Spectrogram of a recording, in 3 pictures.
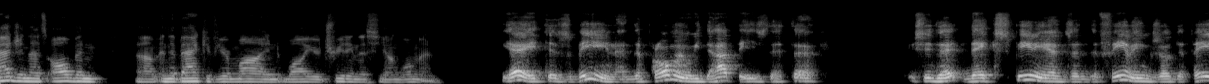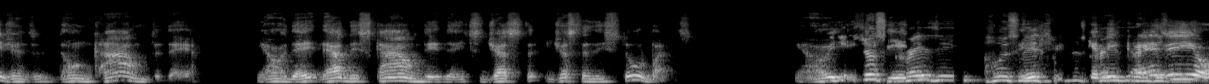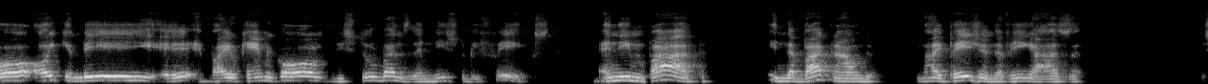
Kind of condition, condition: link, video call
